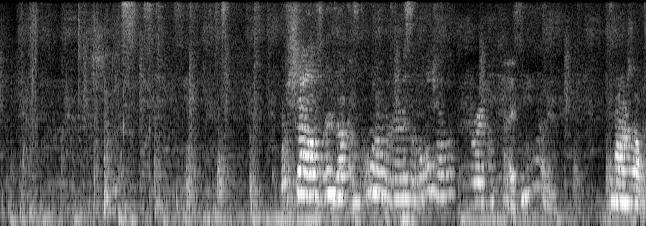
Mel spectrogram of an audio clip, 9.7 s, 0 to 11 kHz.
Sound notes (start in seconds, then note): 2.7 heels clicking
